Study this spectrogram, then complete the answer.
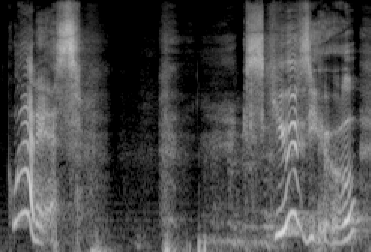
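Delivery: high-pitched, affronted comeback, drawn out at the end; indignant retort. Retold or imitated. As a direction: call her out, high and offended. Snapping back at a passing heckler.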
